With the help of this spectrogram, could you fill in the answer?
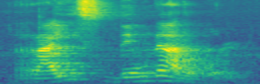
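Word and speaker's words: raíz: root of a plant so here we have another ayatus a and I they are separated in different syllables and the I which is the weak syllabus the weak vowel is where the the accent or the stress or the intonation goes okay rice so therefore it carries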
